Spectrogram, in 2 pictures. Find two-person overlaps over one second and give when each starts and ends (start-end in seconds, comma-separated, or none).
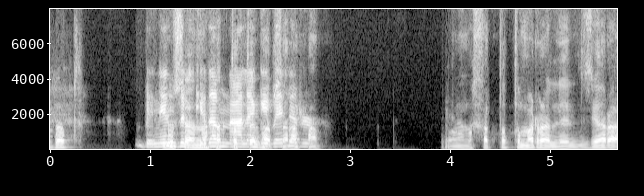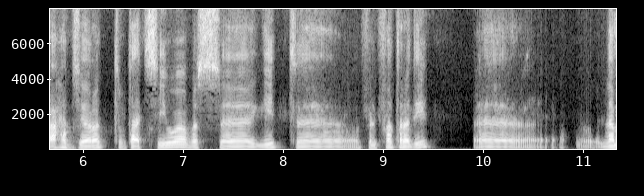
1.1-2.4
